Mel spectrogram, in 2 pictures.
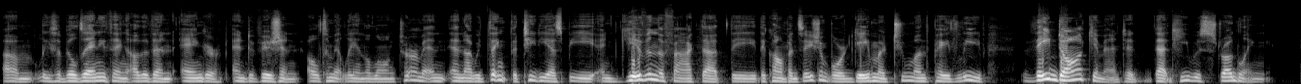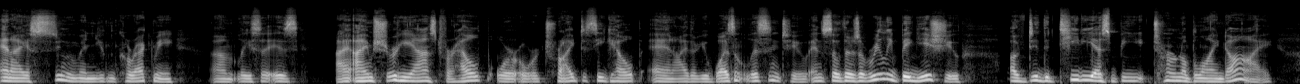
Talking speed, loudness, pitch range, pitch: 205 wpm, -17 LUFS, 140-170 Hz, 150 Hz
